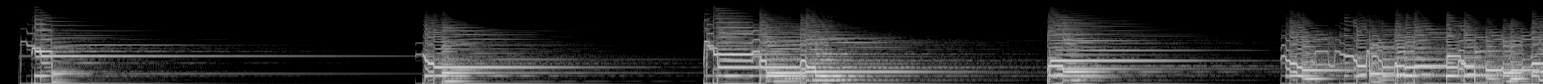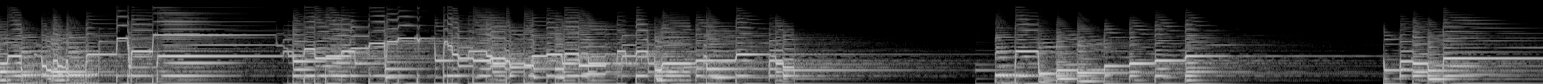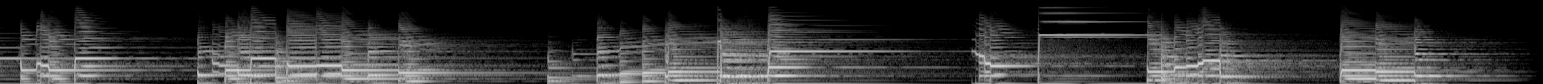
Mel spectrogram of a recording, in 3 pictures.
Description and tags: Perky Aalto
Created in the soft synth Aalto as an up tempo finger exercise for the arthritic keyboard player.
Aalto, electric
